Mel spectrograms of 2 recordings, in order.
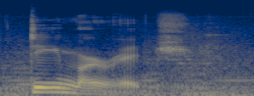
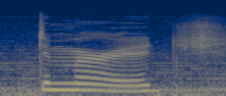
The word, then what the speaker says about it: demurrage: Are there any alternate pronunciations? Demurrage. What is the language of origin? It comes from a Latin-derived French word plus an English combining form. Demurrage.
